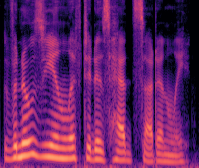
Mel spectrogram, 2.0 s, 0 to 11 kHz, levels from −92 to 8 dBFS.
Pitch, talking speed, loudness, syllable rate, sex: 185 Hz, 180 wpm, -18 LUFS, 5.9 syllables/s, female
